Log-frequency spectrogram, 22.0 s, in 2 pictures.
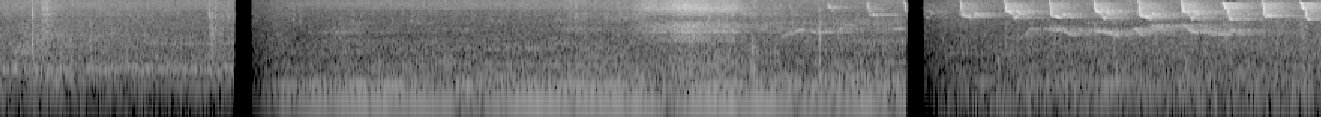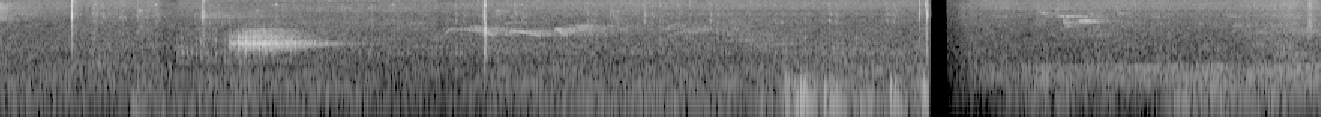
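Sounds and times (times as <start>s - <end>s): steady low hum: 1.0s - 7.6s
songbird singing high notes: 12.8s - 13.9s.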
